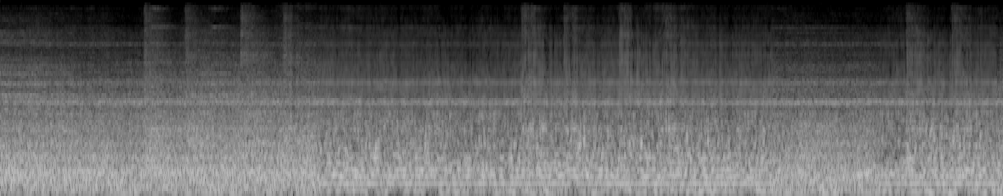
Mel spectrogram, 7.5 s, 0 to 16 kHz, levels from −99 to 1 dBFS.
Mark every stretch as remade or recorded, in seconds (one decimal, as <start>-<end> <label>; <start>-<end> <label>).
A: 0.0-2.4 recorded; 2.4-5.8 remade; 5.8-6.6 recorded; 6.6-7.5 remade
